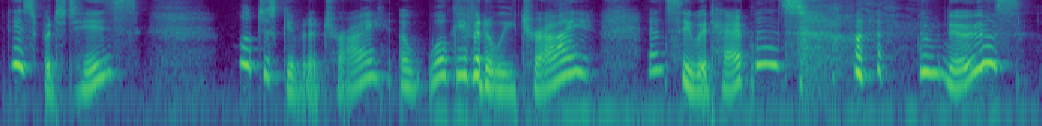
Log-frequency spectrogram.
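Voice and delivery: hammed-up attempt at Nanny's accent, laughing at herself. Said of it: "for butchering your accent".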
